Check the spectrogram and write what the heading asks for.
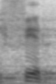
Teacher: that ra, is going to be pronounced empty mouth, right? There's sukoon and the letter before has a kasra.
